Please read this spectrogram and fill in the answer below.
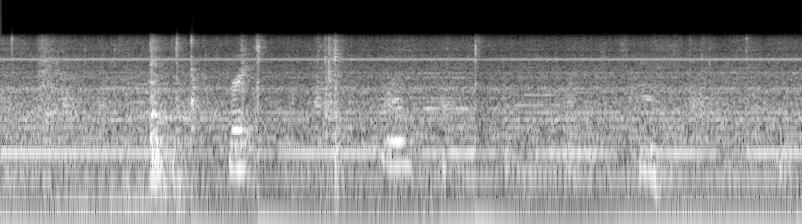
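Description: Light clicks and taps of playing cards and pegs on a wooden table during a cribbage hand, a handful of them close together in the first half, over a steady high-pitched whine.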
